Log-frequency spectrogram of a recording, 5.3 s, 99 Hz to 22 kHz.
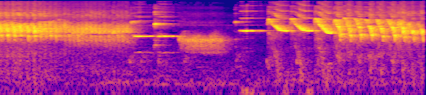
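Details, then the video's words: Canary song mixing a high buzzy trill, short pure whistled notes and a soft mid-pitched burr, then a fast series of high chopped notes. "kenari mirip sang legenda tc1"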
